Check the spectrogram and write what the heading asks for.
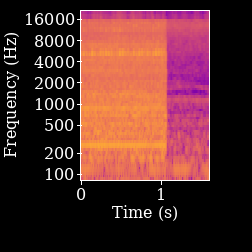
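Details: Caire Companion 5 stationary home oxygen concentrator being turned off: loud steady motor hum and whirring drone that cuts off abruptly; concentrator running, then stopping.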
